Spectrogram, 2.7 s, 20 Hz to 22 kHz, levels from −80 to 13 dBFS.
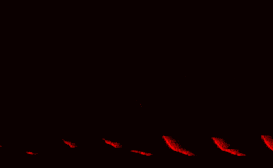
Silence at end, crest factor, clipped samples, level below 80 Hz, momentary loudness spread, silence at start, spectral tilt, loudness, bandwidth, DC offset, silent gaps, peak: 0 s; 18 dB; under 0.1%; under -90 dBFS; 15 LU; 0.25 s; 5 dB/octave; -56 LUFS; 12.5 kHz; under 0.1%; 0.42-0.61 s, 0.82-0.97 s, 1.57-1.61 s, 2.03-2.10 s, 2.51-2.59 s; -40 dBFS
